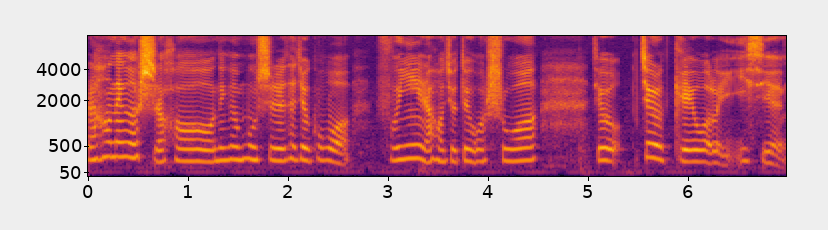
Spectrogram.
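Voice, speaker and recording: Her voice is fairly high for a woman. She speaks at a fairly slow pace with ordinary pitch variation. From North Korea, raised in China. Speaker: drama student. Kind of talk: testimony. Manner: halting.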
